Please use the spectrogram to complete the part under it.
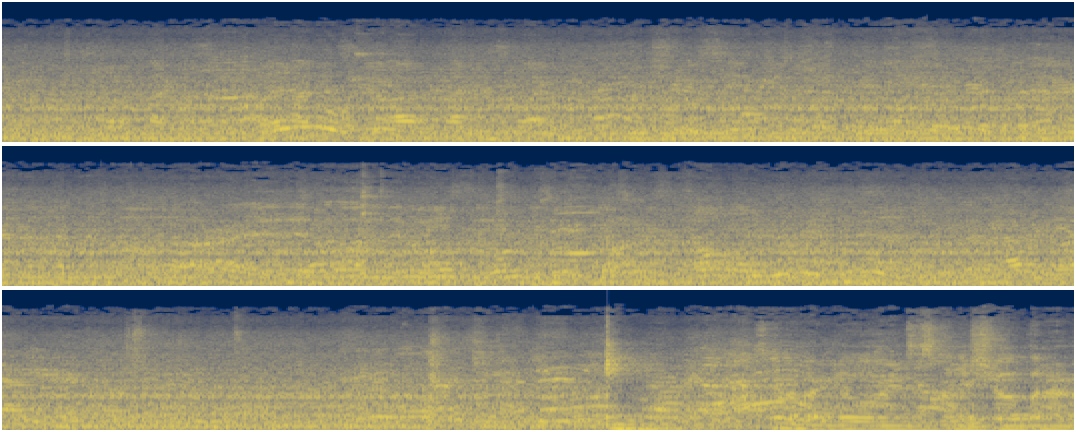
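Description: A man growls into a microphone through loudspeakers.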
